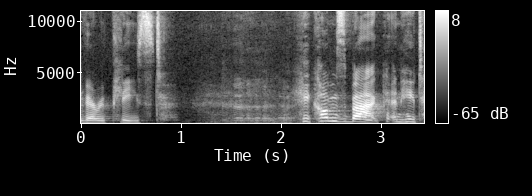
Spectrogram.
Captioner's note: audience laughter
